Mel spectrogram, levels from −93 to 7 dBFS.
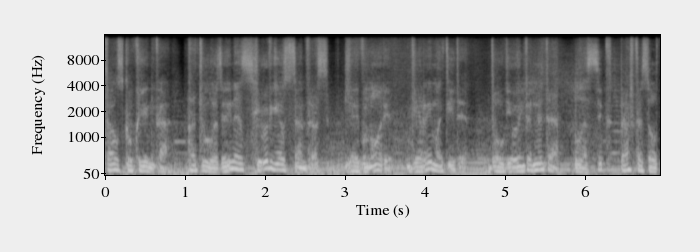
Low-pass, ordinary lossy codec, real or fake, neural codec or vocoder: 14.4 kHz; AAC, 96 kbps; fake; autoencoder, 48 kHz, 32 numbers a frame, DAC-VAE, trained on Japanese speech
